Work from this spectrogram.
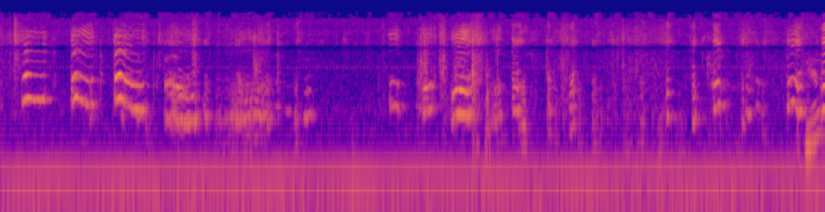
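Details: Three-week-old Aussie puppies near Mooresville, NC, newly vocal. Bursts of rising-then-falling whimpers and squeals come in short runs with quieter gaps between, above a constant low hum.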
